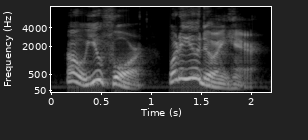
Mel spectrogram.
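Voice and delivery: very high, loud, bubbly chipper voice. Game master voicing someone in the governess's office greeting the party, chipper voice. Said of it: "you hear a chipper voice".

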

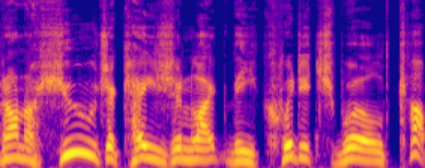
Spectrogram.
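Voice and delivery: ordinary delivery

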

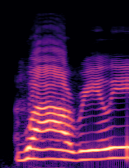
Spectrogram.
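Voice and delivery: sarcastic "wow, really". Showing how "wow" changes meaning with intonation: sarcastic "wow, really". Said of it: "You know, sarcasm".

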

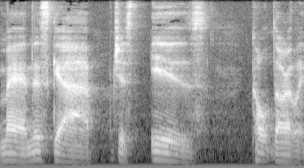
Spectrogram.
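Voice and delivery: put-on low, slow hillbilly accent with drawl. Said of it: "talked in that, like, hillbilly accent".

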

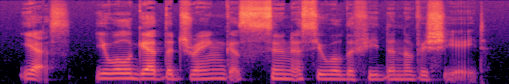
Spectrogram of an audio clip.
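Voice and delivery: ordinary talk

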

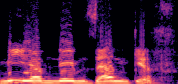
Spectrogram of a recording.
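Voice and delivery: terrible fake Russian accent, slow and drawn out. Two speakers discuss Zangief; one quotes him introducing himself, bad Russian accent as Zangief. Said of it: "This is just the worst Russian accent".

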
